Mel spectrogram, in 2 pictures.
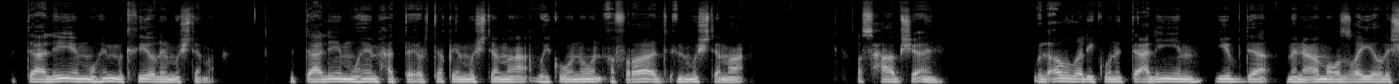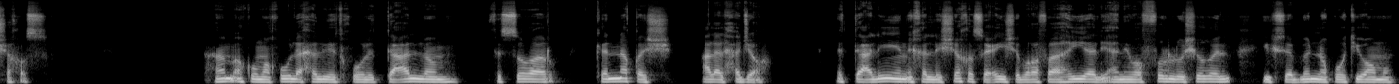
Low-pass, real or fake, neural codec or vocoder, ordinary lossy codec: none; real; none; none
